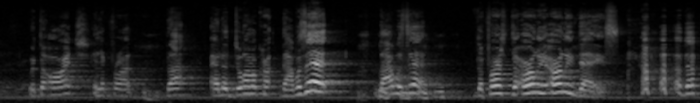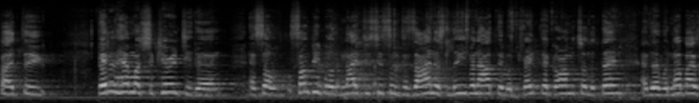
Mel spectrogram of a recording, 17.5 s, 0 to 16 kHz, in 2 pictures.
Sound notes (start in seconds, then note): 7.9 laughs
